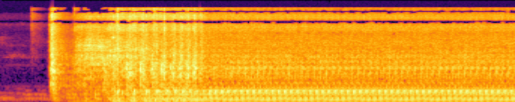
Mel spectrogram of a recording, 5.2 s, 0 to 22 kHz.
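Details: German air-cooled Deutz F2L511 two-cylinder diesel, ex-forklift, sat about 5 years in a barn: after cranking with no fuel at first, brief crank then it catches at once and settles into a steady, even idle; starts and runs fine.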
